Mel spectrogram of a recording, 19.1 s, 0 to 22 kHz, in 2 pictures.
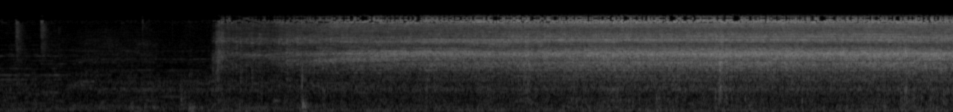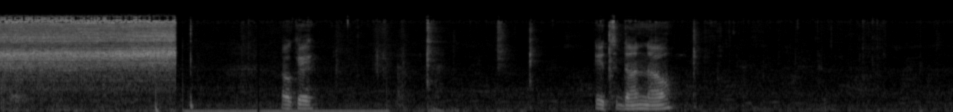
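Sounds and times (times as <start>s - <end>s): steam hissing from valve: 2.2s - 11.3s.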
